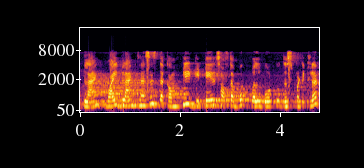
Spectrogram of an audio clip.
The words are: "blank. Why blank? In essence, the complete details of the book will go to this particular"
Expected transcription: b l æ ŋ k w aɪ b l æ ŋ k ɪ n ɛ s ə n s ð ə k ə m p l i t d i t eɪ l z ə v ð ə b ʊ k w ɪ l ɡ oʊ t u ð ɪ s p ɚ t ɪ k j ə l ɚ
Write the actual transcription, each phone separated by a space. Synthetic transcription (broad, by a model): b l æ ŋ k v aɪ b l æ ŋ k n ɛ s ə s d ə k ə m p l i t d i t eɪ l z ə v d ə b ʊ k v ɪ l ɡ oʊ t u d ɪ s p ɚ t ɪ k j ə l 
